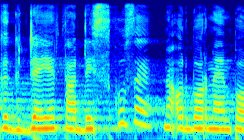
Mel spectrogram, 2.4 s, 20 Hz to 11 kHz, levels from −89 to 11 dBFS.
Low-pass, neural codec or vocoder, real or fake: 9.9 kHz; none; real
